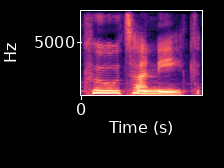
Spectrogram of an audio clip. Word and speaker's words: Kootenai: Oh, it's pronounced Kootenai.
